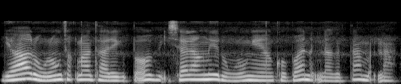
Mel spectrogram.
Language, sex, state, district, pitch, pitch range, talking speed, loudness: Garo, female, Meghalaya, South Garo Hills, 200 Hz, 175-220 Hz, 120 wpm, -15 LUFS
